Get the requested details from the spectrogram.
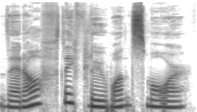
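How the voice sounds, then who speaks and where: A woman reading a children's picture book aloud in a slow, clear storytelling manner. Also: medium pitch, dark tone, dry recording. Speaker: reader.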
